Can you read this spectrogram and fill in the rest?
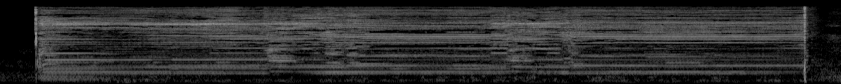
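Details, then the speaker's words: Wahl Super Taper cordless hair clipper switches on with a harsh, loud, rattly buzz; the first suspected cause is a loose or worn blade seat (cam seat), with a blade that was knocked or dropped or a broken tension spring as other possible causes. "jadi bunyi berisik pada mesin cordless itu bisa disebabkan karena banyak faktor yang pertama adalah faktor dari dudukan atau bagian Cambridge yang sudah longgar atau sudah Aus"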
